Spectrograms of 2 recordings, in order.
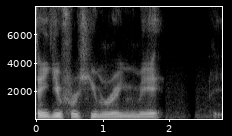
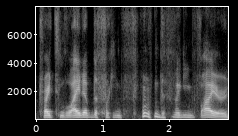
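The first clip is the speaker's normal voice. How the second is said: loud, laughing through it; laughing answer; 5 semitones higher, 6 dB louder than usual. Retold or imitated. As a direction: explain while cracking up. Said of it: "He's like".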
